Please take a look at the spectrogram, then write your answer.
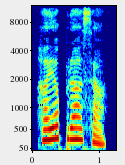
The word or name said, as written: ಹಯಪ್ರಾಸ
